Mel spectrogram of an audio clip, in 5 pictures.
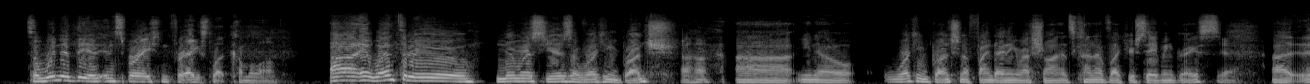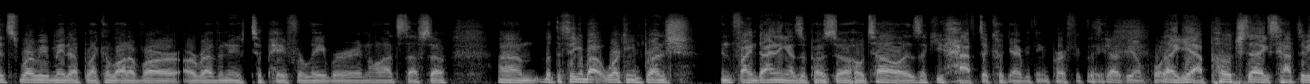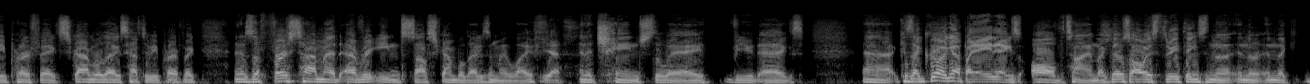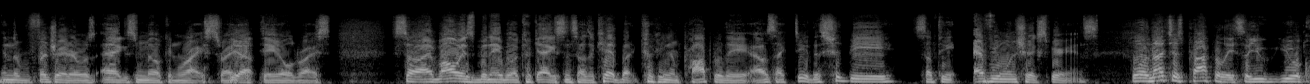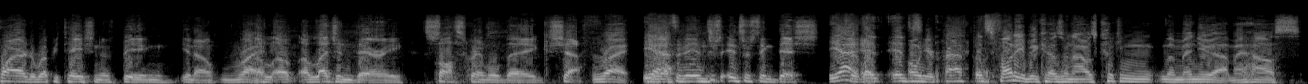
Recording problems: distortion; slight; 6% of the sound clipped
garbled, watery; slightly

